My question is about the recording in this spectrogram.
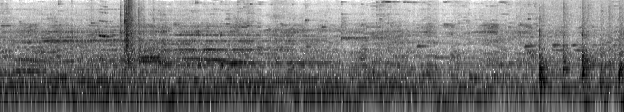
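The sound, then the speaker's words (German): A small key rattles and clicks in the lock of a small door at the end of a room, over a steady rumbling background, with one sharp clack early on and a cluster of metallic clicks as the door is opened near the end. “Am Ende des Raumes sah ich eine kleine Tür. Hallo? Sie ist zu. Ob der Schlüssel vielleicht passt?”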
